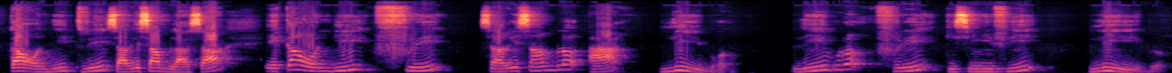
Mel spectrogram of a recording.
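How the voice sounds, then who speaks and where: Slow, mellow English teacher. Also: medium pitch, lively intonation, low-quality recording. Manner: slow and deliberate, repeats words for pronunciation. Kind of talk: slow spoken language lesson.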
